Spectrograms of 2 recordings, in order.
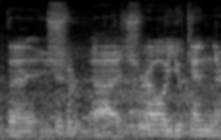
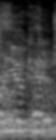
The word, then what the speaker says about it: Shoryuken: Just like the Shiro-yuken, or however it's pronounced. Shoryuken.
